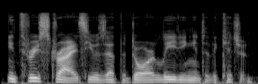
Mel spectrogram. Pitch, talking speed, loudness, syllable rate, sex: 105 Hz, 280 wpm, -20 LUFS, 6.6 syllables/s, male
